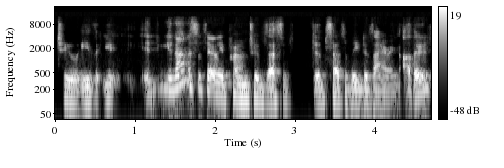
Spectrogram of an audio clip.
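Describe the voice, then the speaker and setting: A man with a medium-pitched, somewhat breathy voice and a dark, mellow tone speaks at a moderate pace. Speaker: astrology podcast host and tarot reader. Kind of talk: casual podcast conversation. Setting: recording in person with Nate, Margaret joins remotely.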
